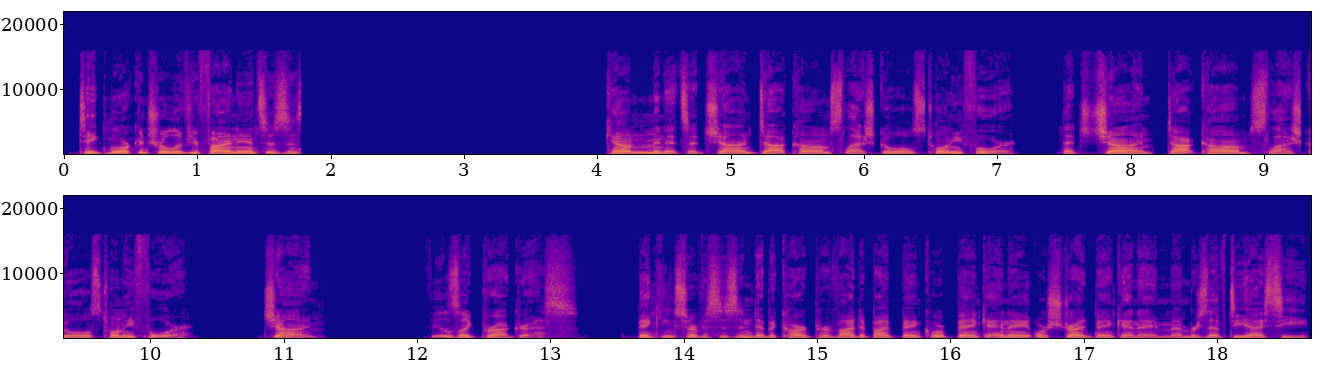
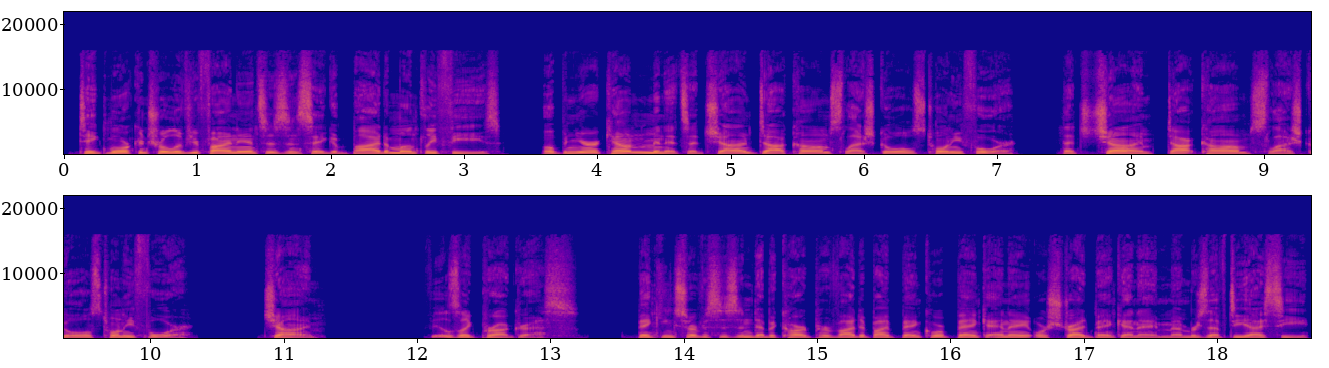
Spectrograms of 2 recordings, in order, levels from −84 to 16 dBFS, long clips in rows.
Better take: second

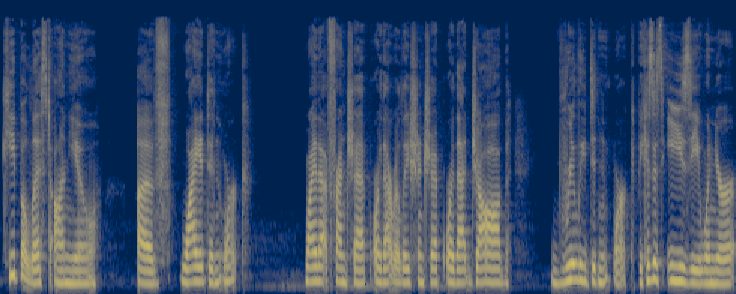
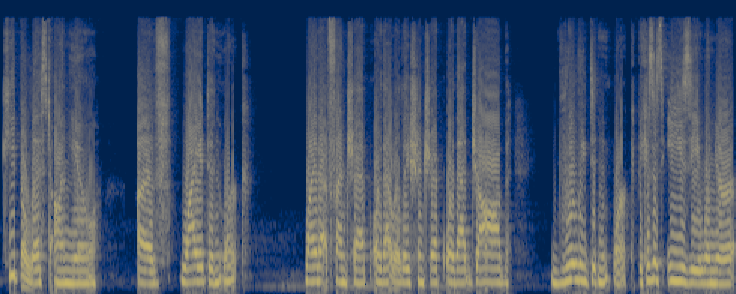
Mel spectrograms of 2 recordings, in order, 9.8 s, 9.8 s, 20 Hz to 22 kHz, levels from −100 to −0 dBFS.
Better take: first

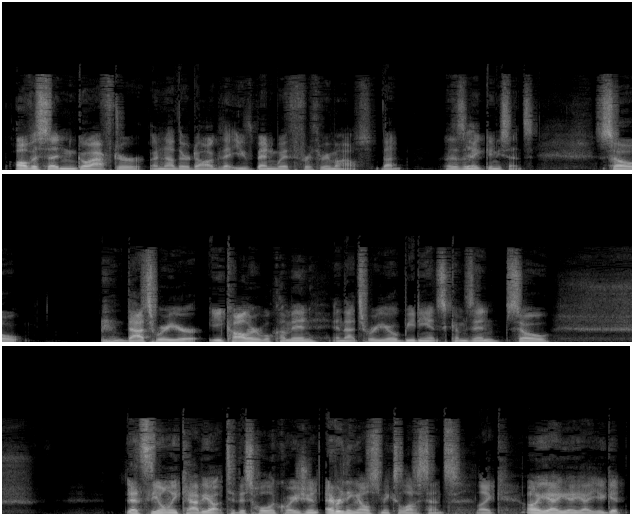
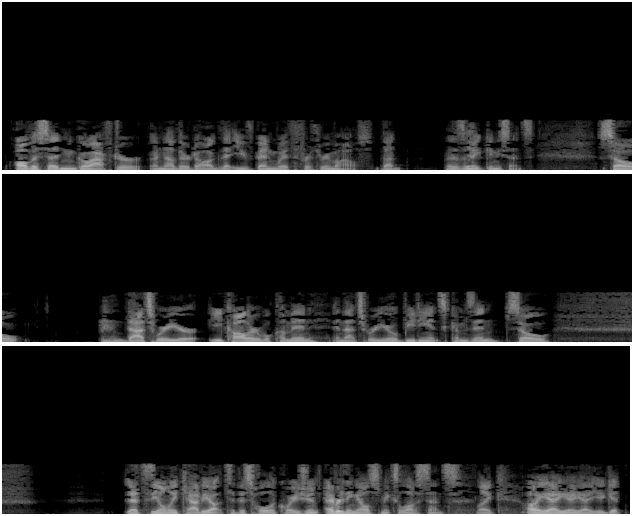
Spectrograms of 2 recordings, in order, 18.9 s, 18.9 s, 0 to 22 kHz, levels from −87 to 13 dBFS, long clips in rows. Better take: first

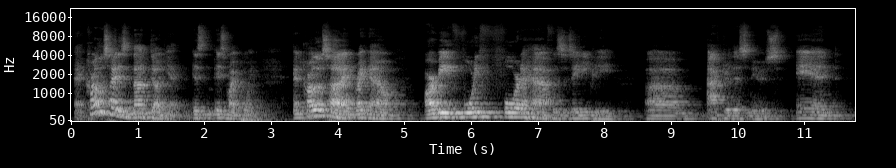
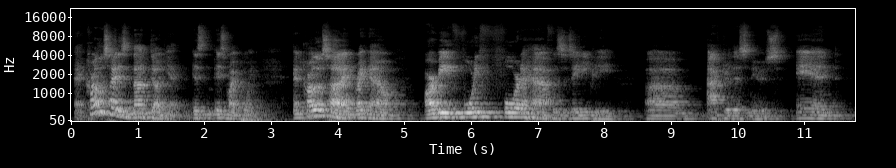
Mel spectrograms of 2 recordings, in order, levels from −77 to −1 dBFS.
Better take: neither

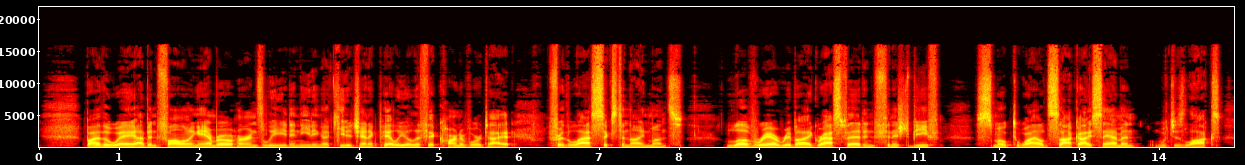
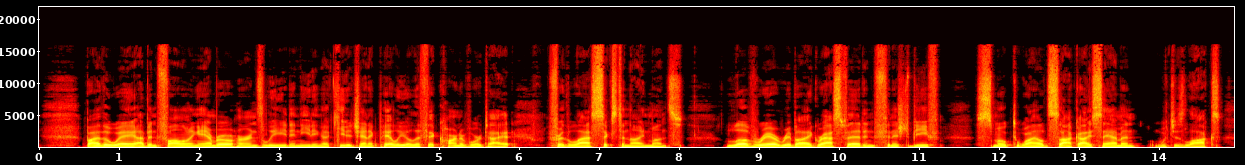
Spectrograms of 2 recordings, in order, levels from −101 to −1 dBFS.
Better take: second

